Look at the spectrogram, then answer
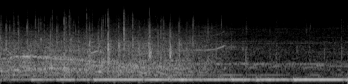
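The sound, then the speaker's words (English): A crowd applauds the athletes at Just Believe in a steady, dense wash of clapping with scattered cheers, holding an even loudness throughout, over a constant low hum. “So a great big round of applause to all of our athletes today here at Just Believe.”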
